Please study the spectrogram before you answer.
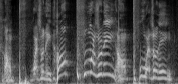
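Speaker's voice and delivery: very high, slow, wailing theatrical cry; melodramatic soap actor. Acted. Mimicking a French soap melodrama, high theatrical wail. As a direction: wail it like a tragic soap heroine. Dramatic soap quote, voiced.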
